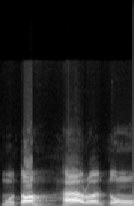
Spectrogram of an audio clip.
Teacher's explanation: Mutahharatu, tanwin mati menghadapi wawu, itu namanya idgham bi gunnah atau idgham ma'al gunnah. Masukkan tanwinnya, dengungkan, tahan satu alif dua harkat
